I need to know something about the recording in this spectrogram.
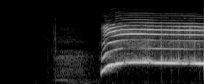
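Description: A man's high-pitched scream that starts about a second in, slides up quickly and then holds steady on one note.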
